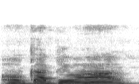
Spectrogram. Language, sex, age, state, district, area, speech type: Hindi, male, 60+, Uttar Pradesh, Lucknow, rural, spontaneous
